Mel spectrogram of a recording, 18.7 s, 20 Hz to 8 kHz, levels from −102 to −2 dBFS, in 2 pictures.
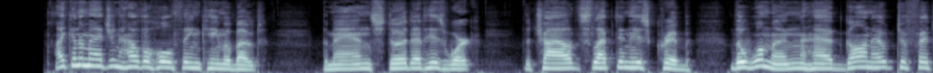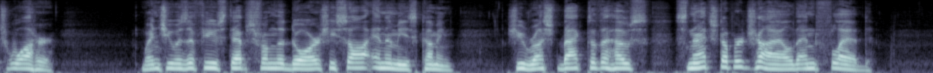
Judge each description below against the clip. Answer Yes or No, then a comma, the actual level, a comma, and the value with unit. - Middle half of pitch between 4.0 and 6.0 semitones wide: No, average, 3.5 semitones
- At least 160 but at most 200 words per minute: Yes, average, 175 wpm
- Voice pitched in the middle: Yes, medium, 155 Hz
